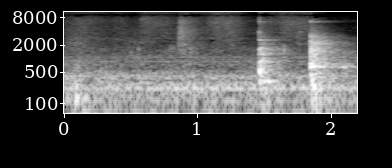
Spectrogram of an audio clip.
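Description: Metal spoon clinking twice against a ceramic bowl near the end, over a steady low hum.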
